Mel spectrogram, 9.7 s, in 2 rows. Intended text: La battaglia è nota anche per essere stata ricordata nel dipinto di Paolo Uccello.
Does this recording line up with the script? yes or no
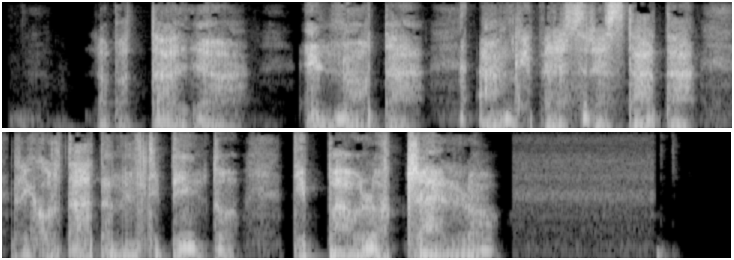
yes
